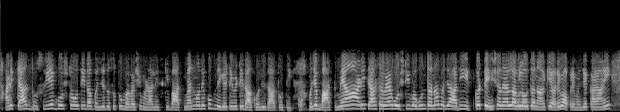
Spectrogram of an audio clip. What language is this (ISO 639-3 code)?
mar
